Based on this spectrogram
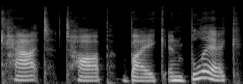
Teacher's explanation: the T in cat and the P in top and the K in bike and blick are all pronounced without buzzing, voiceless like the S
